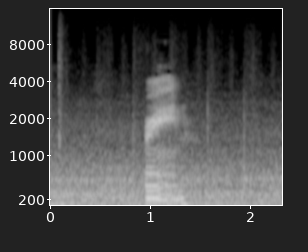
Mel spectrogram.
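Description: A man makes a short vocal sound close to a microphone.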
